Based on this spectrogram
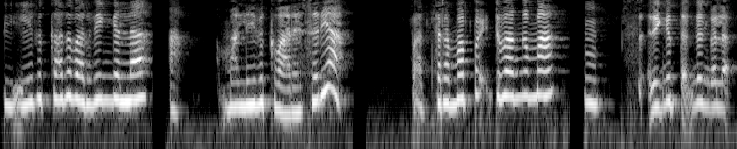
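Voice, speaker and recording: A woman with a Tirunelveli Tamil accent playing a young woman who says a soft, tearful, polite goodbye in a comic skit. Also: very high-pitched, a little slow, long pauses, heavily acted. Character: young woman tearfully leaving her family.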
